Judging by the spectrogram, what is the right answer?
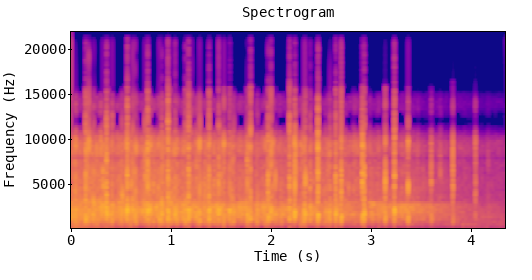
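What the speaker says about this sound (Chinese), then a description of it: "我们掌声再给他大一点" An audience claps for three shy children walking onstage at a World Book Day spoken-arts event, with sharp individual claps standing out from the steady applause, which thins gradually toward the end.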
